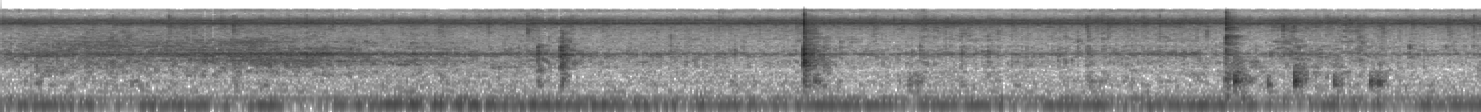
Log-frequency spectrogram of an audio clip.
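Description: Vegetables drop into a frying pan with soft thuds.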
